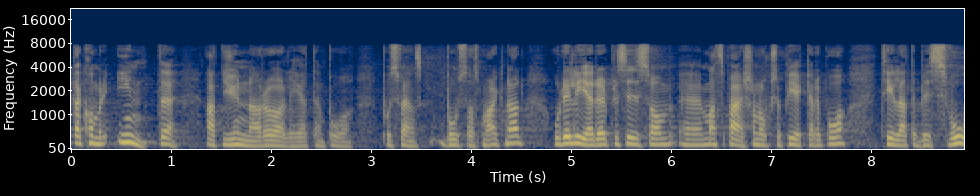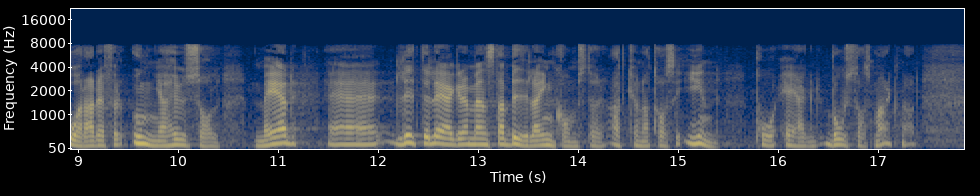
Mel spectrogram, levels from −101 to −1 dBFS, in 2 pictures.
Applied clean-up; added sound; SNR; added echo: none; none; none; none.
